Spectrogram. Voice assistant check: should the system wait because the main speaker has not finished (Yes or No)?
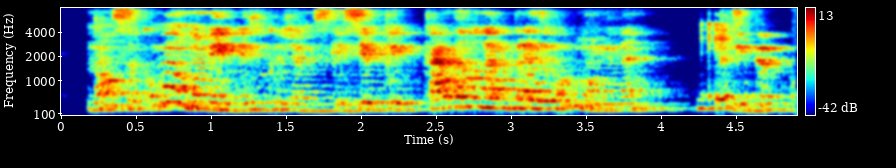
No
